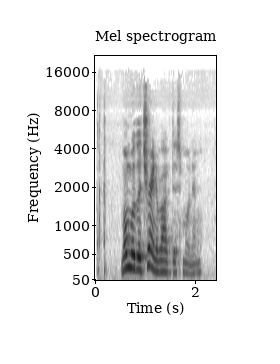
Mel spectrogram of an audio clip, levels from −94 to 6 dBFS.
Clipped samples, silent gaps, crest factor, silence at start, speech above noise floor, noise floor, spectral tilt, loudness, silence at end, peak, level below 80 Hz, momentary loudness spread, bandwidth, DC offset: under 0.1%; none; 16 dB; 0.55 s; 27 dB; -43 dBFS; -4.5 dB/octave; -15 LUFS; 0.3 s; -2 dBFS; -58 dBFS; 22 LU; 13.5 kHz; under 0.1%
